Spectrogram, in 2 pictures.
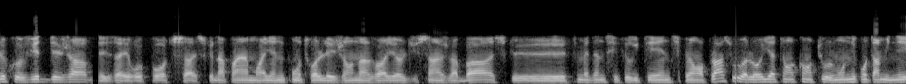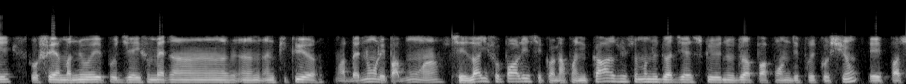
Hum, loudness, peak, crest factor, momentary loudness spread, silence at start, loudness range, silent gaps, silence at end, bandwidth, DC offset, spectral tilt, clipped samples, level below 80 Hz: none; -19 LUFS; 0 dBFS; 18 dB; 5 LU; 0 s; 2 LU; none; 0 s; 9.8 kHz; under 0.1%; -6.5 dB/octave; under 0.1%; -58 dBFS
